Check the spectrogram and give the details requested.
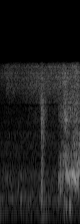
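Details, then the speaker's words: Mechanical ventilator noise from the speaker's own ventilator while talking: soft background hiss, a brief puff, then a rising airy whoosh of a delivered breath as the ventilator cycles. "My name is . That noise you hear is my ventilator."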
